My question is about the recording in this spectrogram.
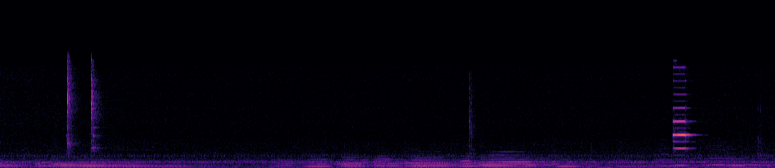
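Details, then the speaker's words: Old refurbished desktop PC gives one short, high POST beep over music after the hard drive is connected, then boots Windows normally, showing drive, memory and CPU working. "beep that's good so they start Windows normally the window comes up so we know that hard drive is working fine"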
